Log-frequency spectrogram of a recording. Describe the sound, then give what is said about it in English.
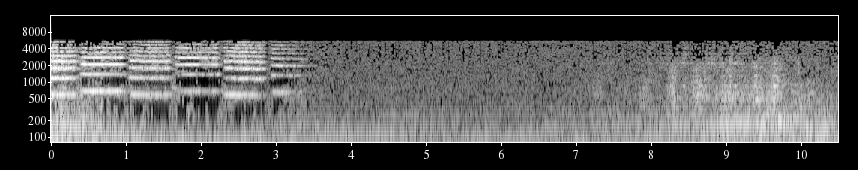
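An ambulance siren wails in a rapid two-tone pattern, its pitch alternating between high and low for a few seconds before it cuts out, leaving a low, steady background hum. “The ambulance is coming.”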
